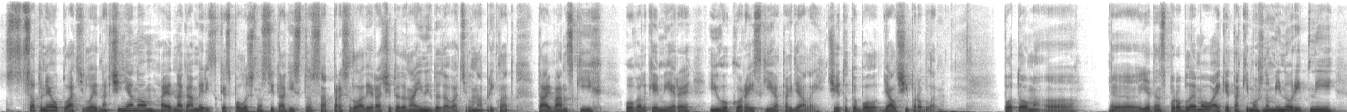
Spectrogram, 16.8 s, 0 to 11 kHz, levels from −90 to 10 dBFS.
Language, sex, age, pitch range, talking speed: Slovak, male, 30-49, 110-130 Hz, 145 wpm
